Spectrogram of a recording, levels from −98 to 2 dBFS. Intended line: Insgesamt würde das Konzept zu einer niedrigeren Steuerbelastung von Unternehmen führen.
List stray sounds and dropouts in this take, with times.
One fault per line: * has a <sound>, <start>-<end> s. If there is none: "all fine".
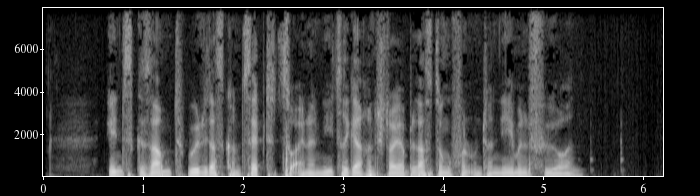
all fine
